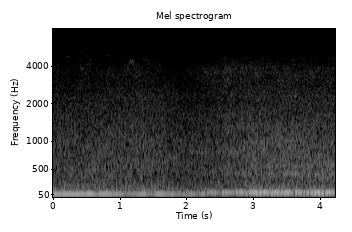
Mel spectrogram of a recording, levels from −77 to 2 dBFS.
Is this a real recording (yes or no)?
yes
